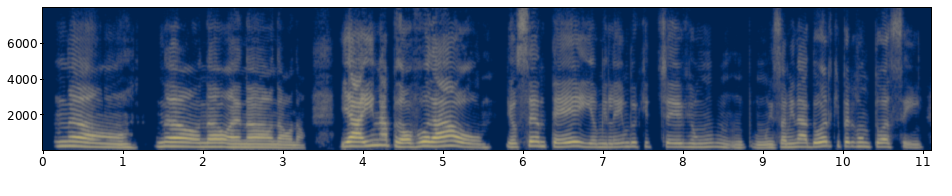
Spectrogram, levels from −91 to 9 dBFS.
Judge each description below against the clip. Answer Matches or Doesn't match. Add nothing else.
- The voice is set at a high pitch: Matches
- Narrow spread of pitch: Doesn't match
